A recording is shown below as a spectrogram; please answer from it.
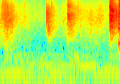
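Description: Footsteps and clothing rustle of a person walking across a cellar floor: a few soft scuffing steps over a steady low hum.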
